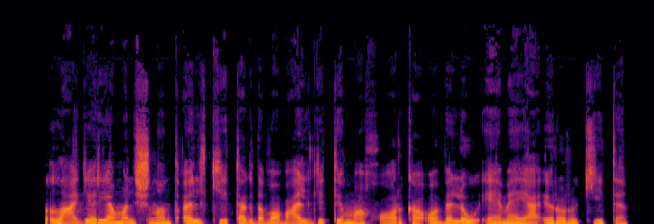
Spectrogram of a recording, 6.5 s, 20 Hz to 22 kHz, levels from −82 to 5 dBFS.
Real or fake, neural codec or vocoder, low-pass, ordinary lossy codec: real; none; 19.8 kHz; MP3, 96 kbps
